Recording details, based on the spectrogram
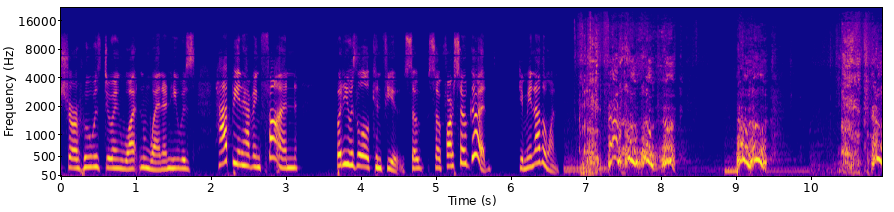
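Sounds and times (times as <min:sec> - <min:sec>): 
speech: 0:00.0 - 0:08.3
dog barking and snarling aggressively: 0:06.8 - 0:10.9.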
